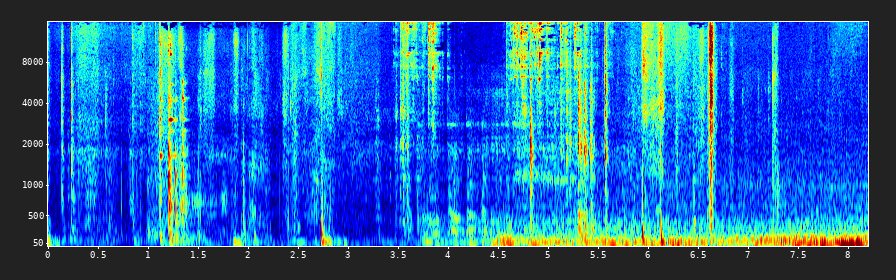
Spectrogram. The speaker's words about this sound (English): Sorry, I'll keep the car on because I don't know when this is transmitting, if it's when the car's on or off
